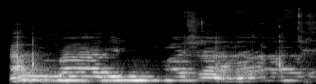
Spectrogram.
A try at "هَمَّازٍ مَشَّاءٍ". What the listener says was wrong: Shinnya ada tasydidnya.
